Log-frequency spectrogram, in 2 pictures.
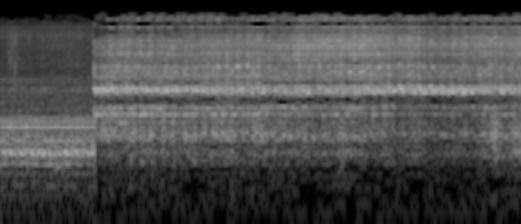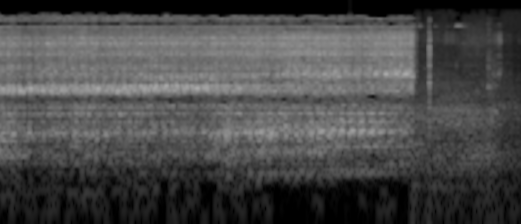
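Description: A drill bit grinds through plastic.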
